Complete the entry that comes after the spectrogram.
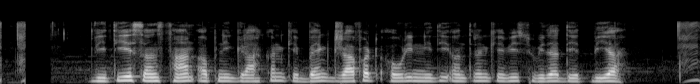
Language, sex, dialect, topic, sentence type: Bhojpuri, male, Northern, banking, statement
